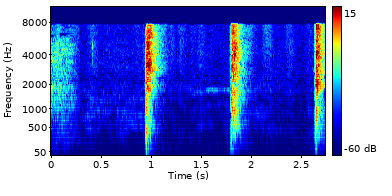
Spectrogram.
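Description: Three sharp, loud slaps of a hand against a buttock, evenly spaced less than a second apart, each a crisp smack that fades quickly against a quiet background.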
